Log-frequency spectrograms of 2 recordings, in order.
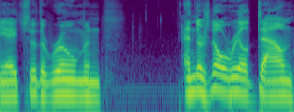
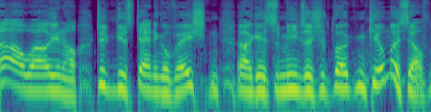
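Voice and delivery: self-loathing; 3 semitones higher than usual. Retold or imitated. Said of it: "beat the living shit out of myself, going".

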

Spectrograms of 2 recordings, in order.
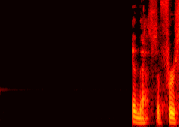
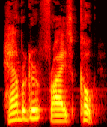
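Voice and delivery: each item stated crisp, higher and louder; very clear order; 5 semitones higher, 5 dB louder, slower than usual. Shown as a demonstration. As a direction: say it with full clarity. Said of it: "Very, very clear".

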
